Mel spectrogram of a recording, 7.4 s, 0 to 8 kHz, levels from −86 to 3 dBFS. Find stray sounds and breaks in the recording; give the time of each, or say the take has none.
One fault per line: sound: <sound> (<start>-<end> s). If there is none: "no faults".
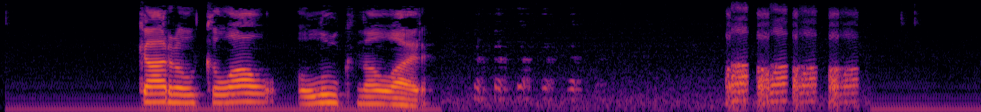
sound: laugh (3.5-4.6 s)
sound: laugh (5.4-6.4 s)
